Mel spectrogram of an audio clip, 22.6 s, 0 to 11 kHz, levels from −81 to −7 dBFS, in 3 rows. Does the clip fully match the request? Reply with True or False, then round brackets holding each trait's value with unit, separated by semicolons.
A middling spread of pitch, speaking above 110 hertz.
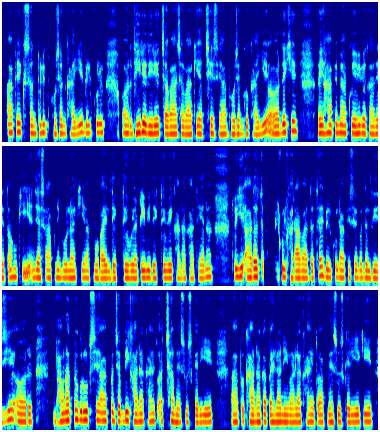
False (1.9 semitones; 135 Hz)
